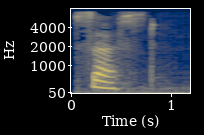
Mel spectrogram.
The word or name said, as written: sussed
